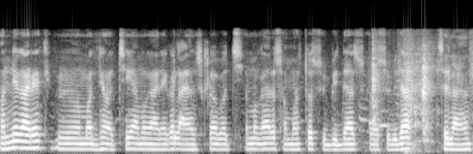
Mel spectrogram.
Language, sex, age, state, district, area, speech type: Odia, male, 18-30, Odisha, Kendujhar, urban, spontaneous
